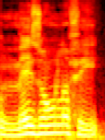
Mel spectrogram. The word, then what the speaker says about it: Maisons-Laffitte: Tell me, Maisons-Laffitte, how do you say it in French? Well, Maisons-Laffitte, that's right, and it is a little town.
